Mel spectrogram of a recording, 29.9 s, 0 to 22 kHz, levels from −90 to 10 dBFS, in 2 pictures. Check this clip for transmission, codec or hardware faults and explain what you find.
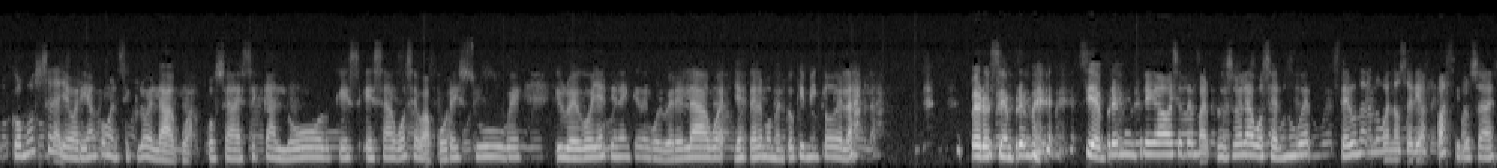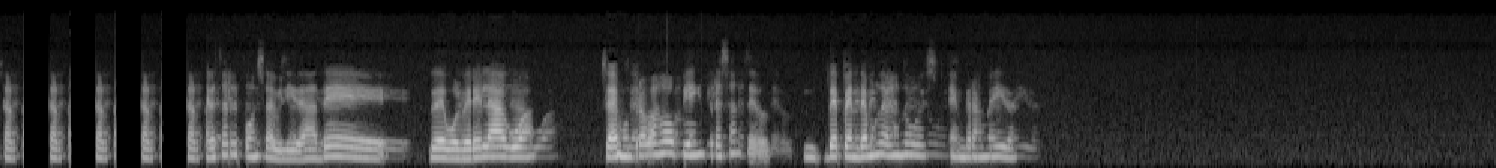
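Two faults are present: an uncancelled echo running through the whole recording, and a stutter with silent gaps in the middle.

Echo with no canceller, throughout: the far end's loudspeaker output reaches its microphone and nothing strips it out, so the speech returns after the network round trip. Each phrase is trailed, around a fifth of a second later, by a thinner copy about 18 dB down.

Stutter with silent gaps, from 15.21 to 17.04 s: the stream likely stalled and, on each retry, replayed its last fragment before running dry. A 200 ms burst repeats four times at a steady 458 ms period, separated by 258 ms of digital silence, and the audio due in that stretch is lost.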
